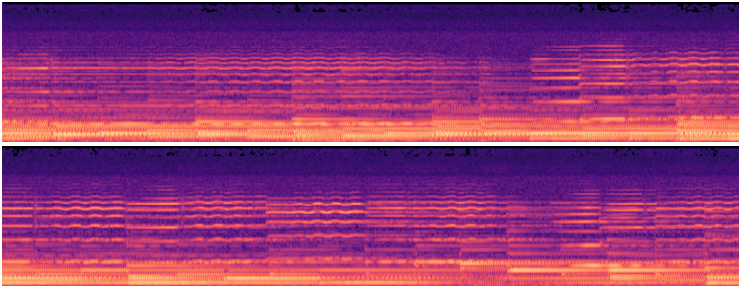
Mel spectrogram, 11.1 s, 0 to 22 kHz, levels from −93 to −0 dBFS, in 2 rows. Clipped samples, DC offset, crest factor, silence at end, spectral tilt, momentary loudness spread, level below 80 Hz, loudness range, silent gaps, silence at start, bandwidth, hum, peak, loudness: under 0.1%; 0.4%; 14 dB; 0 s; -6.5 dB/octave; 4 LU; -38 dBFS; 2 LU; none; 0 s; 12.5 kHz; none; -2 dBFS; -15 LUFS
